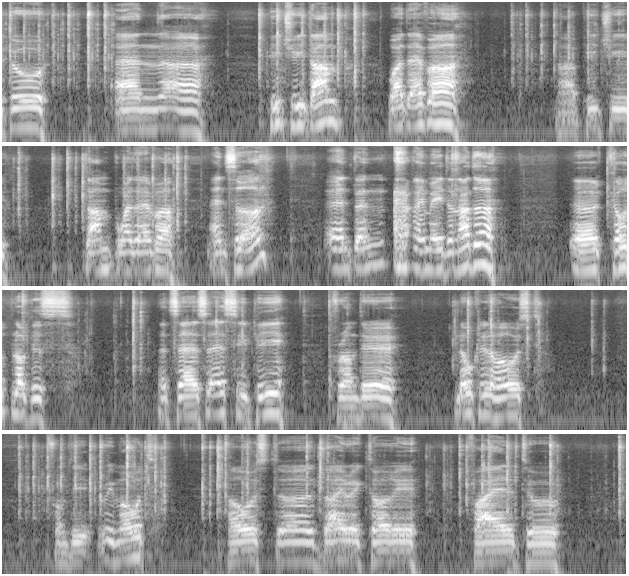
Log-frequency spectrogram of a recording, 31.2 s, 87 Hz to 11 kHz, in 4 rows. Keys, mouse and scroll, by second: 3.3-5.5 typing, 6.7-10.3 typing, 14.1 click, 15.7 <, 16.8 s, 17.6 Tab, 18.2-19.2 typing, 21.3-31.2 typing.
